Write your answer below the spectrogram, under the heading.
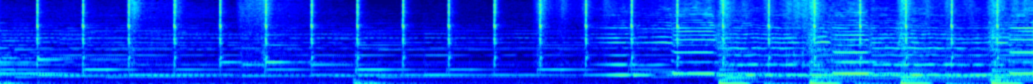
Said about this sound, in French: concentrez-vous bien sur le rythme, un pas à chaque battement du métronome.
